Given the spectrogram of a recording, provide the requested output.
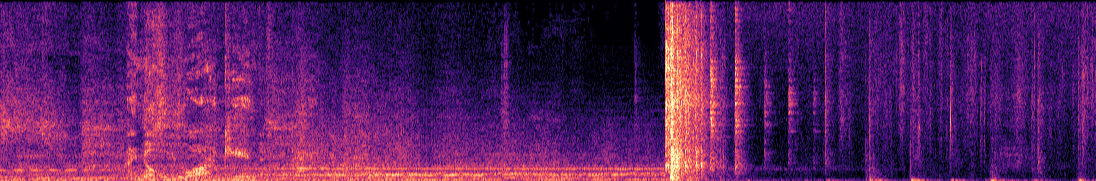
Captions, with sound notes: I KNOW WHO YOU ARE, KID. [ DOOR SLAMS ] [ FOOTSTEPS APPROACH ]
